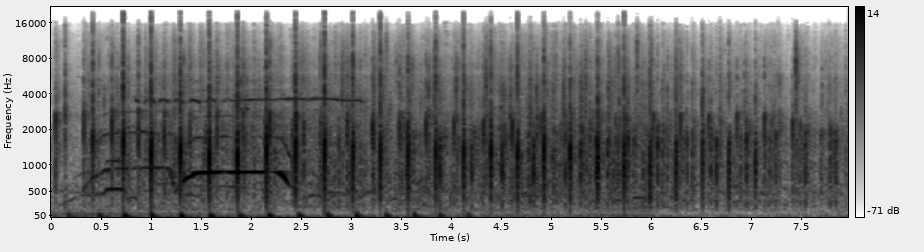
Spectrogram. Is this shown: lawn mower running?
no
